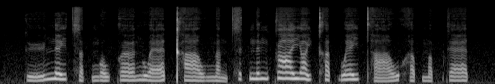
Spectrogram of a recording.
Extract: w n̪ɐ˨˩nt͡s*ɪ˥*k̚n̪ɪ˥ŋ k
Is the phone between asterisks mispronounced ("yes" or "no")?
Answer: no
